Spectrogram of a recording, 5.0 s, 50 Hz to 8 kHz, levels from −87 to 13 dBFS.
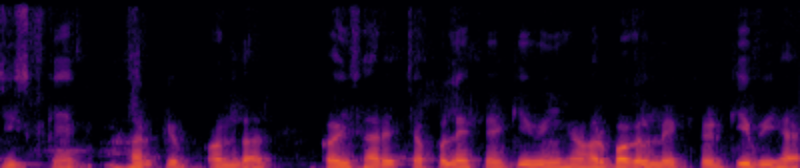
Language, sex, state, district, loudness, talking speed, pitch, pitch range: Hindi, male, Bihar, Sitamarhi, -30 LUFS, 205 wpm, 135 Hz, 130-145 Hz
